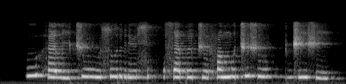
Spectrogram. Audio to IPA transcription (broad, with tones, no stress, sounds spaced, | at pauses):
u˦ h æ˧ l i˨ t͡ʃ uː˦˨ s u˦ r y˧ s | s æ˦ p ø˧ t͡ʃ ø˧ f ɑ˧ ŋʷ i˧ d͡ʒ y˦ ʃ u˧ | d͡ʒ i˦˨ ʃ i˨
